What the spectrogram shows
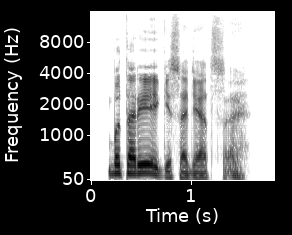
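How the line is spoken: Muttered. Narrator (Russian): пробормотал Дженкинс

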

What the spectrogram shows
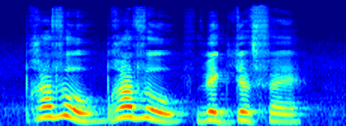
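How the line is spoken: Sudden shout. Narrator (French): cria tout à coup Charles

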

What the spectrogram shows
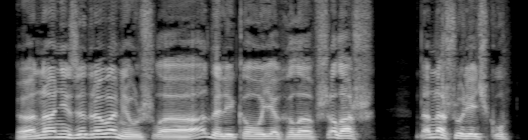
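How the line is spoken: Rough. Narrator (Russian): грубо сказал Чумбока

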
